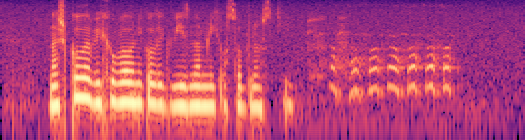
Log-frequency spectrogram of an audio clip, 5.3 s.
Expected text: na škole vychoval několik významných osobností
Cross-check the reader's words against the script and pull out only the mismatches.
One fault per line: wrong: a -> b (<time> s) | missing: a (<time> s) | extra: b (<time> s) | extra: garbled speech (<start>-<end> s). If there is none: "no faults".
no faults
